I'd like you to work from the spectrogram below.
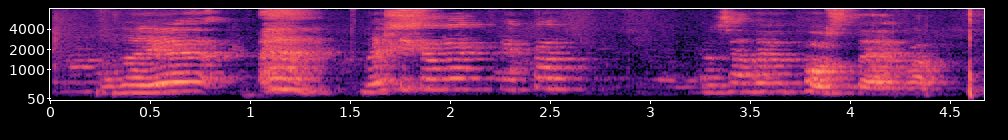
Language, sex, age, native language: Icelandic, male, 11, Icelandic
